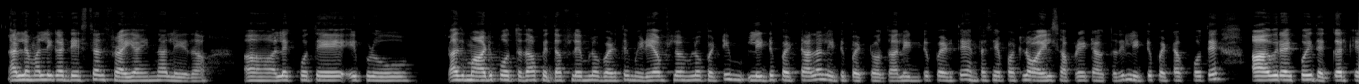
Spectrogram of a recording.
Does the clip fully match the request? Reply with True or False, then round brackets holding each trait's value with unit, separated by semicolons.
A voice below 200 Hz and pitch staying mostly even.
True (190 Hz; 1.7 semitones)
